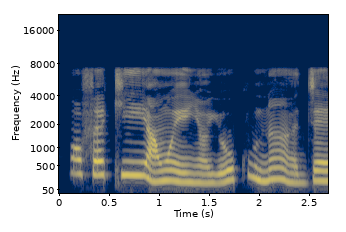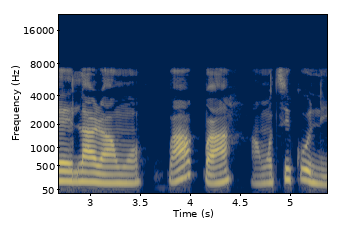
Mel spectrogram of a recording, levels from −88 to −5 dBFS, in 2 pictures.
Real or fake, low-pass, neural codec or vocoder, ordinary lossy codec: real; 7.2 kHz; none; none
